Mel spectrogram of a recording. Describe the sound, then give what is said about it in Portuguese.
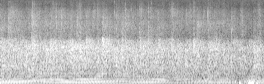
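A church audience applauds loudly for God during a sermon, a sustained, dense, steady wash of many hands clapping with no pauses, with a low steady hum running underneath throughout. “Você pode aplaudir bem forte ao nosso Deus?”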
